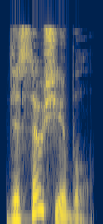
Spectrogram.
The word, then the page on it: dissociable: British English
